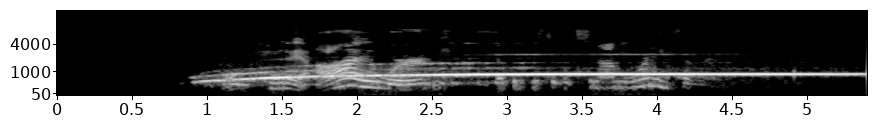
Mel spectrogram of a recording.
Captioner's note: siren wails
